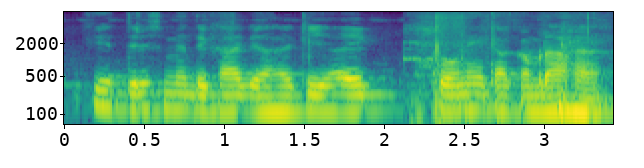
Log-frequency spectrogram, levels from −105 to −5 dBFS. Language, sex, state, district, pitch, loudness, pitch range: Hindi, male, Bihar, Muzaffarpur, 115 Hz, -17 LUFS, 110-120 Hz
